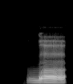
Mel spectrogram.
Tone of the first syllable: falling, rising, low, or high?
low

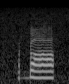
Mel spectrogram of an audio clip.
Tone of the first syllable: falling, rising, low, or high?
high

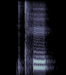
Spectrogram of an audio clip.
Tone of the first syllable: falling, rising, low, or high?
high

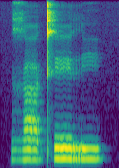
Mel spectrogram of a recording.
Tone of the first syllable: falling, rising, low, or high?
low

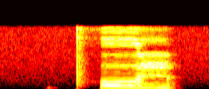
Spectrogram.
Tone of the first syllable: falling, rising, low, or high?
falling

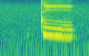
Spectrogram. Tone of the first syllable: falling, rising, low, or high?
low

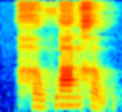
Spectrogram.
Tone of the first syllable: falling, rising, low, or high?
low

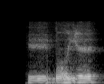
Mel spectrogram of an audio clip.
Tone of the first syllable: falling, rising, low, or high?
low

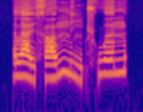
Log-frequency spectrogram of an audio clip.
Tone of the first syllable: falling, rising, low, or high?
low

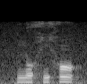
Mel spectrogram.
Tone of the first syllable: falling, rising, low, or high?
low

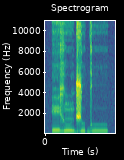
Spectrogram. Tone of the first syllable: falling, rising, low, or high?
low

